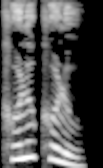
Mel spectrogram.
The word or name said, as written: ಖುಳುಖುಳು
